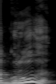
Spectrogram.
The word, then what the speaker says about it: गुरुः: जैसे गुरु, इनका जो उच्चारण होगा उसमें जैसे गुरु के आगे अगर विसर्ग लग गया तो उसका उच्चारण होगा गुरुह, आह की ध्वनि इसमें आती है।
